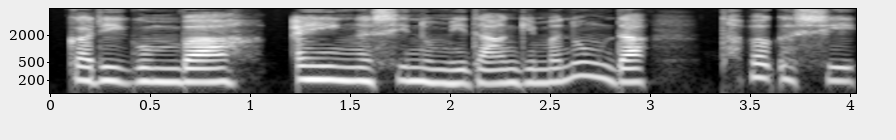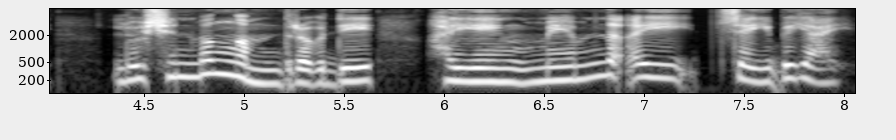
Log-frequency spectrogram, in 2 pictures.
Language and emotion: Manipuri, fearful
